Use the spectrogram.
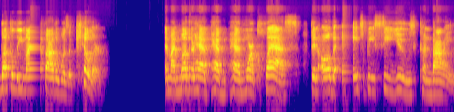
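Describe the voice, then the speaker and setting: An animated woman at a fairly slow pace, fairly high in pitch. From Chicago, US. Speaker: YouTuber commentator. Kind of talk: livestream monologue. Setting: live stream.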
